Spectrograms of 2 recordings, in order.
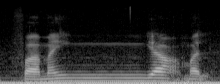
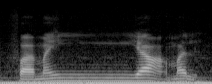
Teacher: جو نون ساکن کی آواز ہے وہ واضح نہیں ہوگی، وہ ضم ہو جائے گی یا کے اندر۔ فَمَن يَعْمَلْ، یہاں پہ غنہ ہوگا فَمَن يَعْمَلْ۔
